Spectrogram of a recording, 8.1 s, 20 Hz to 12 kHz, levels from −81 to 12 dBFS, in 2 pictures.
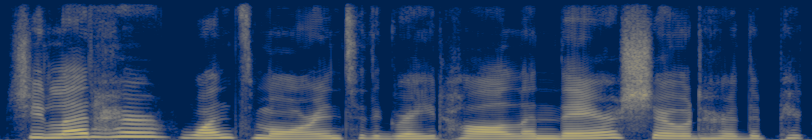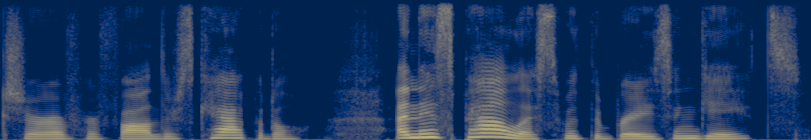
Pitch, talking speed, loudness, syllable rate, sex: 220 Hz, 190 wpm, -20 LUFS, 5.0 syllables/s, female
